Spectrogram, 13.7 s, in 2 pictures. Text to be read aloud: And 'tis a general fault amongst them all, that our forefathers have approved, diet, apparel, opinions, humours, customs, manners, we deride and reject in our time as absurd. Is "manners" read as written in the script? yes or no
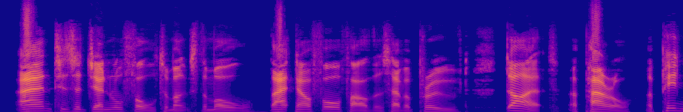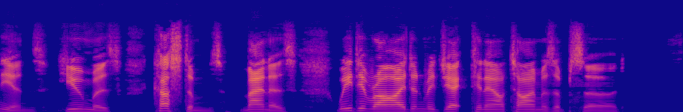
yes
